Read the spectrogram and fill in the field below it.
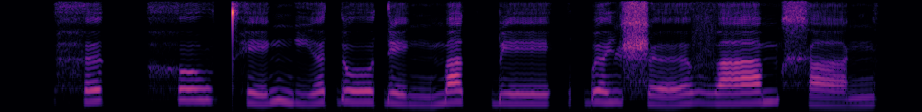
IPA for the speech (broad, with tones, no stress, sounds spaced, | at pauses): h ə˦˥ k̚ | h o˧ w t̪ʰ e˨˩˦ ŋ i˨˩˦ ə̯ ɗ o˧ ɗ e˨˩ ŋ m a˦˥ t̚ ɓ e˧ | ɓ ə˧ j ʂ əː˨˩˦ v aː˧˥ m x a˨˩˨ ŋ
